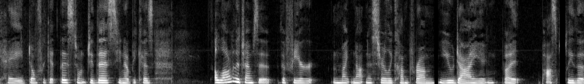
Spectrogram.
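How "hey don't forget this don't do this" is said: imitated begging and pleading tone. Retelling a clip of someone saying goodbye to her granny: imitating someone begging and pleading. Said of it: "begging and pleading".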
